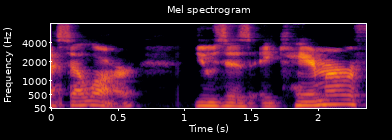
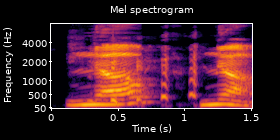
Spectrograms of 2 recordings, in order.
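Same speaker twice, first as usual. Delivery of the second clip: loud, rising voice; 5 semitones higher, 12 dB louder than usual. Reacting to a question about a camera advertisement: getting loud. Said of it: "I'm sorry for getting loud".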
